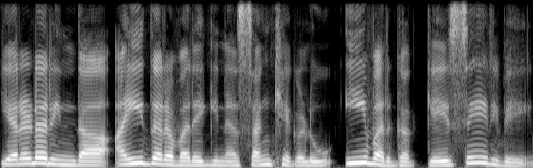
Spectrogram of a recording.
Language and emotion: Kannada, neutral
